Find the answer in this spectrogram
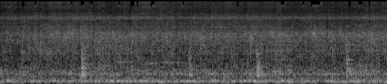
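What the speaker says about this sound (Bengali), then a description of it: "একটু লাল লাল করে আমি ঢেঁড়সগুলোকে ভেজে নেব" Okra fries in a pan with a pinch of turmeric, giving a continuous soft sizzle and hiss with a few faint stirring taps.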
